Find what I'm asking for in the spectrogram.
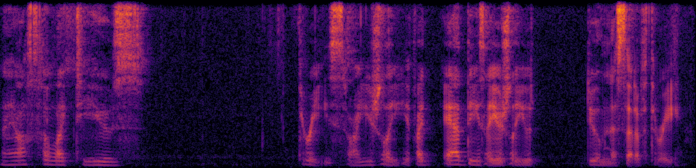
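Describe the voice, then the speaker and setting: Raspy, creaky-voiced woman giving a craft demo. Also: on the low side, steady tone, fairly quick. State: hoarse, throat-clearing from long talking. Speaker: host of a papercraft tutorial. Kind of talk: casual craft demonstration, talking while working.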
